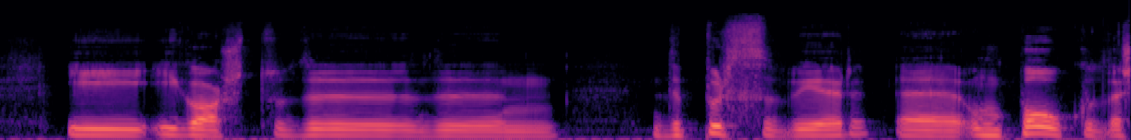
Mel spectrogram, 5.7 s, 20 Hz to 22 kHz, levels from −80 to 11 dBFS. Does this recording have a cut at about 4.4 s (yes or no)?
yes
